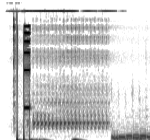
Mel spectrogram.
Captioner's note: disk drives beeping; deep electronic music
